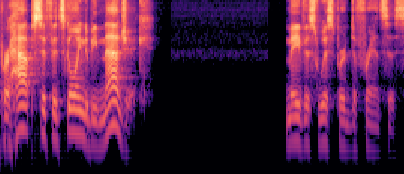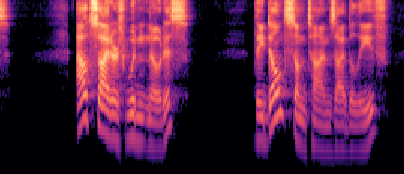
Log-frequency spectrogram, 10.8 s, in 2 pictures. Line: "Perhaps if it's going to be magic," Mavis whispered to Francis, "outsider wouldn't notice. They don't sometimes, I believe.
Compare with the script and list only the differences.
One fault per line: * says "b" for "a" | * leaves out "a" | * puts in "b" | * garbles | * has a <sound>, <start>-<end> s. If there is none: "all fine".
* says "outsiders" for "outsider"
